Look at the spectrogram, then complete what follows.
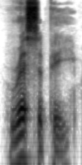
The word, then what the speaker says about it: recipe: the word recipe correctly the ending cipe is pronounced sippy recipe okay so let's get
